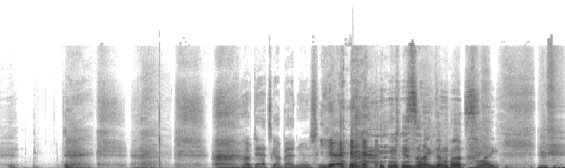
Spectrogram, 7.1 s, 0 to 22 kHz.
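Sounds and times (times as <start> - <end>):
person imitating heavy rasping breathing: 0.0 - 3.1, 5.8 - 7.0
speech: 0.1 - 1.4, 3.0 - 6.5
laughter: 4.0 - 6.3.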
